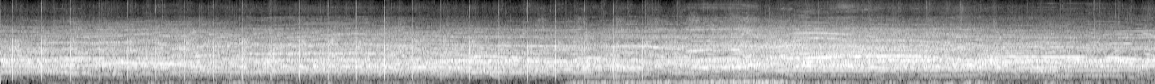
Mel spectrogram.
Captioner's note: cheers and applause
